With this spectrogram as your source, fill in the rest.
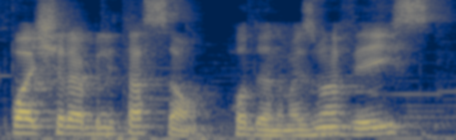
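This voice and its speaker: Speaking at a quick pace in a mid-range voice, a programming instructor with a Brazilian Portuguese accent chats his way through code in a screen recording. He regularly checks in with the viewer, and soft music plays underneath.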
